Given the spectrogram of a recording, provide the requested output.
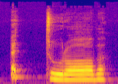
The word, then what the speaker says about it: التراب: كلمه ليقلب الكلمه الاخرى التراب التراب ممتاز ضاعفنا حرف التاء في كلمه التراب لماذا؟ لم نلفظ حرف اللام في كلمه التراب لان اللام هنا لام شمسيه تكتب ولا تلفظ ويرش ويرش ممتاز حرف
